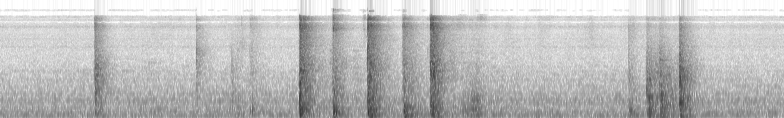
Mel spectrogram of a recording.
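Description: Sharp plastic knocks and slaps as the lid of a plastic corn flour tub is pressed and slapped shut by hand. There is one knock about a second in, a run of about five loud ones in the middle, and a quick group of three near the end.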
